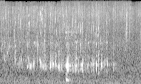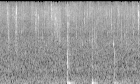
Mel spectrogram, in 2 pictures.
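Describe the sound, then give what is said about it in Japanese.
Hot water poured for coffee or tea makes a faint, thin trickle for about two seconds, followed by quiet and then two soft low knocks. “今、温かい飲み物を入れるわ。コーヒーと紅茶、どちらがいいかしら。 どっちもお湯を注ぐだけのものなのだけれど”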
